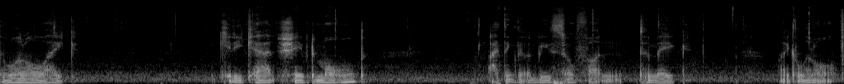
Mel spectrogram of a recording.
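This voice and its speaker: An ASMR livestream host with a low, creaky voice chats casually with viewers, his speech soft, breathy, and often whispered. He talks slowly and haltingly, rambling as he goes. Background noise is clearly audible.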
